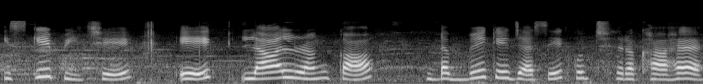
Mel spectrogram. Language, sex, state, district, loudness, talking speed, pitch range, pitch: Hindi, female, Punjab, Pathankot, -13 LUFS, 100 wpm, 250-290 Hz, 265 Hz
